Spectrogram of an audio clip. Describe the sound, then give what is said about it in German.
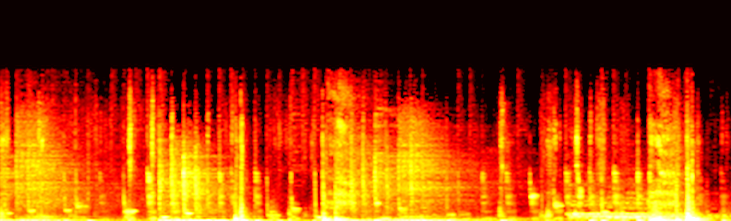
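A solid oak door being forced open, heard as a series of heavy, irregular thuds and bangs with scraping in between, loud and uneven in rhythm across several seconds. “Gehen Sie zur Seite, ich breche die Tür auf.”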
